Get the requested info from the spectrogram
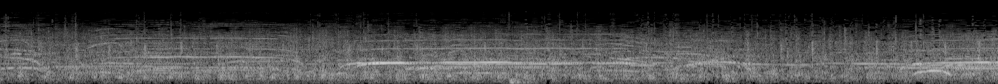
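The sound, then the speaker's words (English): A large concert crowd at the Old Waldorf in San Francisco applauds and cheers steadily for a band's encore, a dense roar of clapping mixed with whoops and shouted voices that holds at a constant loud level throughout. “We'll have to wait for them to come out, but I suspect from the crowd's reaction, they'll be out in a minute.”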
